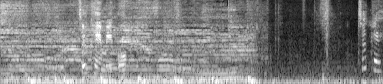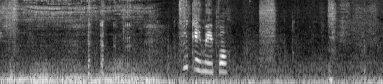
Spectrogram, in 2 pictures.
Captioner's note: dog growling at cows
